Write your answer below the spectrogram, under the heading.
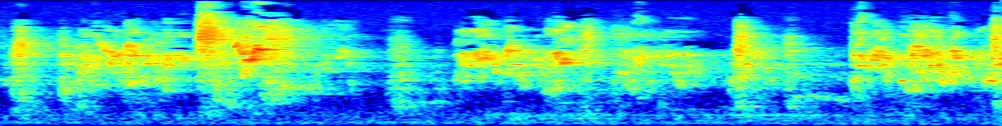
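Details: Loud pet budgies chattering in quick scratchy warbles and squeaky chirps, three rushed bursts separated by brief gaps.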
